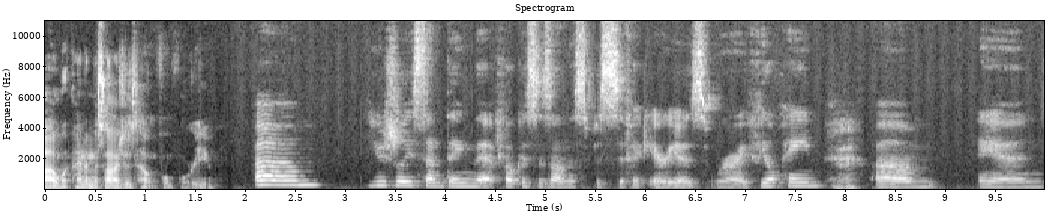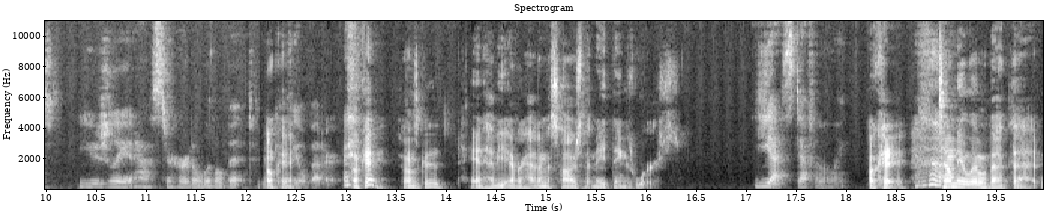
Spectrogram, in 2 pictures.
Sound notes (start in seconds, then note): 13.0 laughs; 18.4 laughs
